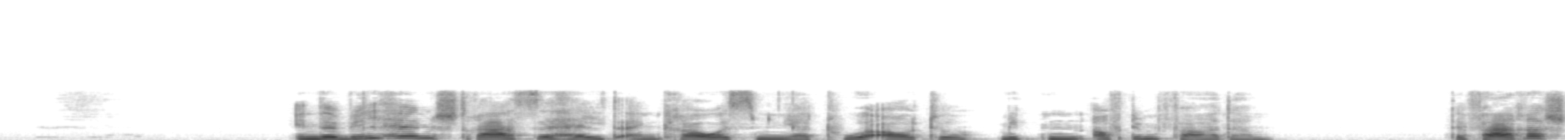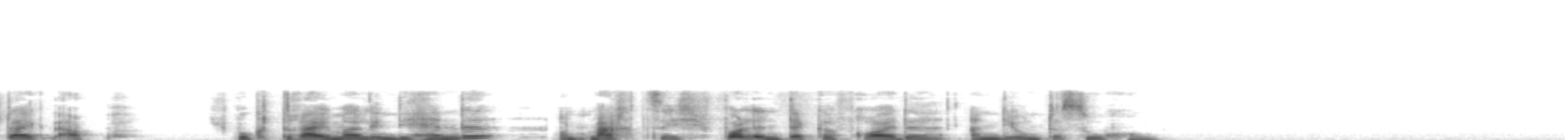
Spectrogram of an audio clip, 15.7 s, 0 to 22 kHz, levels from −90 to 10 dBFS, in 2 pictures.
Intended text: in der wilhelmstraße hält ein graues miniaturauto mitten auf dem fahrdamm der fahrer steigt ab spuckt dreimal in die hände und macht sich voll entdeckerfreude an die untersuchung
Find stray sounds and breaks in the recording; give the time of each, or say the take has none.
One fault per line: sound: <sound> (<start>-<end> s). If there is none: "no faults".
no faults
